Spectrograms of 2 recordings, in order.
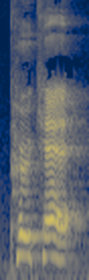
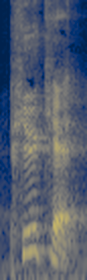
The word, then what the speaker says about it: Phuket: I've been calling Phuket, Phuket. Why? Because Phugot. Because I can't help myself. My brain sees a word starting with P and goes, mispronounce it.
